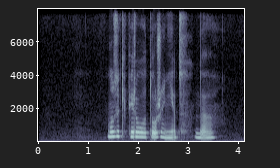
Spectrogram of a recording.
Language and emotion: Russian, sad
